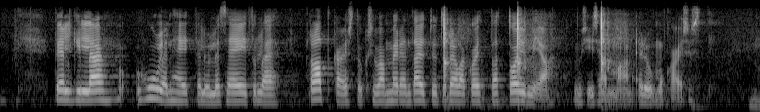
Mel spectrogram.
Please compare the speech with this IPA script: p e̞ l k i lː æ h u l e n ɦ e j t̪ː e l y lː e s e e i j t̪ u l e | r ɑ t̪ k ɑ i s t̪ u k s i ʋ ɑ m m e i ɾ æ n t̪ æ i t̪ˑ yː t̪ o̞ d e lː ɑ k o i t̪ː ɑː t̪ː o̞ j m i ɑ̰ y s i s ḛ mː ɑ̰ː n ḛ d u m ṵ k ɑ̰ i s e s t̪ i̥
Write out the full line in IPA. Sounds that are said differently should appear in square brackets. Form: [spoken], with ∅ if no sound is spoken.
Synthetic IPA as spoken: p e̞ l k i lː æ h [uː] l e n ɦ e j t̪ː e l y lː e s e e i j t̪ u l e | r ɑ t̪ k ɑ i s t̪ u k s i ʋ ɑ m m e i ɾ æ n t̪ æ [y] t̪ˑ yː t̪ o̞ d e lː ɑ k o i t̪ː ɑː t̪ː o̞ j m i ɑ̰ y s i s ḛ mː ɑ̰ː n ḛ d u m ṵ k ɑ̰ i s e s t̪ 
